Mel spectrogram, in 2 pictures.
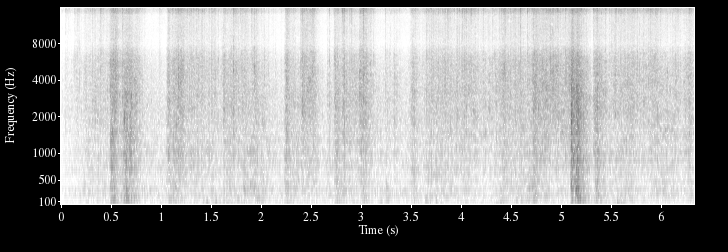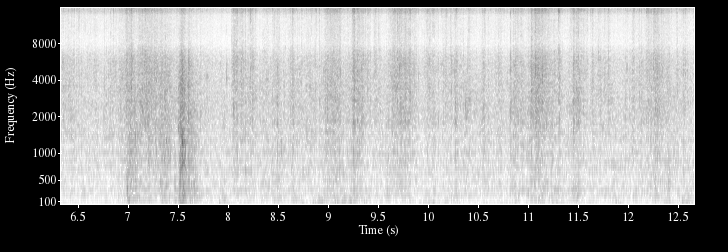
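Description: Clear plastic bag crinkling as hands press and move a packet of miniature plastic toy kitchenware, with three louder sharp crackles, about half a second in, near the middle and a little later.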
